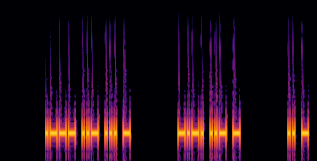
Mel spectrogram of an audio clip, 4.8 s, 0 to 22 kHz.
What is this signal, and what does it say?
Morse code, heard as a keyed tone, about 36 wpm, 700 Hz. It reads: JUST CUT IT
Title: 3x Word-Spacing - Sentences from Top 300 Words - 35wpm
